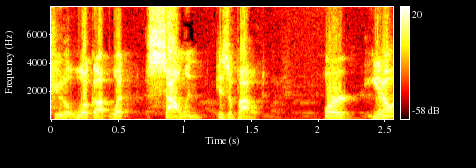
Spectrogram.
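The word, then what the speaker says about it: Samhain: I want you to look up what salin is about or you know, as we say it as Americans, San Hayne. S A M H A I N Sam Hayne, but the way you pronounce it is Salin.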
